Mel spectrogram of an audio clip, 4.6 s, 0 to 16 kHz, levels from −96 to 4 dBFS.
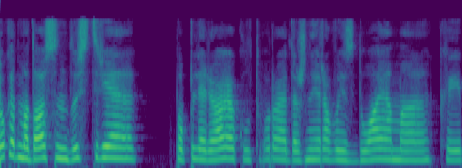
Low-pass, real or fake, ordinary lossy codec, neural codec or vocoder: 9.9 kHz; fake; MP3, 64 kbps; vocoder, 22.05 kHz, 80 mel bands, Vocos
